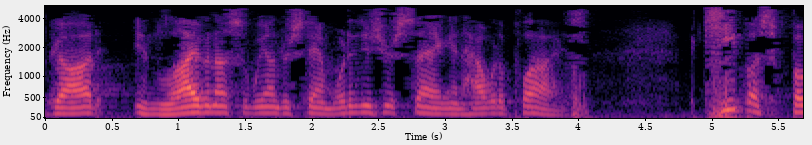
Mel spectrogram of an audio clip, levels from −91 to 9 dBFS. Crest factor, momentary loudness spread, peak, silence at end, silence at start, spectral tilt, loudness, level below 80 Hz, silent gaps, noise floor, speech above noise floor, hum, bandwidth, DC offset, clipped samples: 20 dB; 14 LU; -10 dBFS; 0 s; 0 s; -8 dB/octave; -31 LUFS; -52 dBFS; none; -60 dBFS; 30 dB; none; 5.4 kHz; under 0.1%; under 0.1%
